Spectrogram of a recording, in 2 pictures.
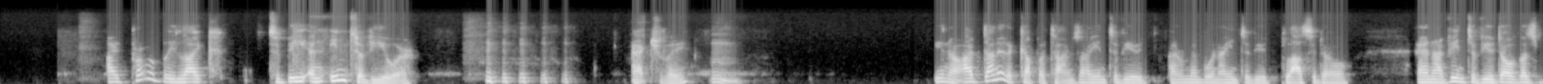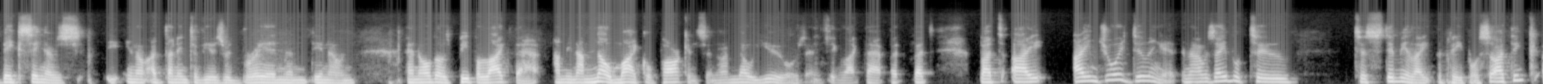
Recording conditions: video call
